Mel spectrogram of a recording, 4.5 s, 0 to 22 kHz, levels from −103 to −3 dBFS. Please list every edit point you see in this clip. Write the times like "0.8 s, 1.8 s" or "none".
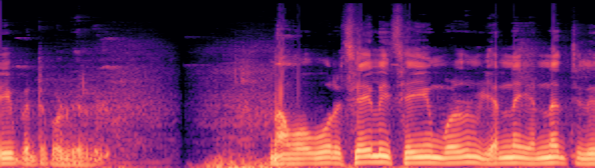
1.3 s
